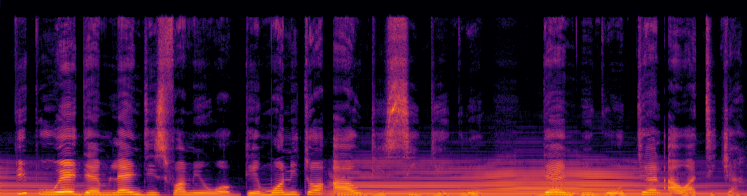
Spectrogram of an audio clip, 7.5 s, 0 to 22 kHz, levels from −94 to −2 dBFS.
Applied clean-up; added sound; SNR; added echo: none; Wind instrument, woodwind instrument; 7 dB; none.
